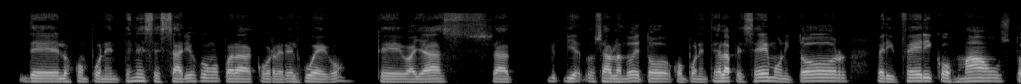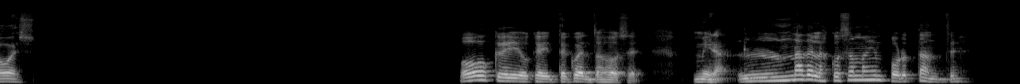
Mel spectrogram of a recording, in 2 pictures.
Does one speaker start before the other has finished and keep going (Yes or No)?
No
